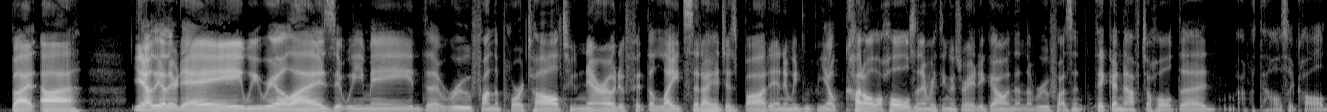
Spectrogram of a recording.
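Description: In a very clean recording with a silent background, a voice with an American accent speaks at a fairly quick pace in a monotone, flat intonation. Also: woman, very deep, low pitch for a woman, big swings in loudness. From New York. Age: 50s. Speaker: self-help author. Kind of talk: interview.

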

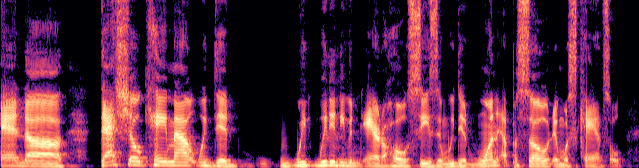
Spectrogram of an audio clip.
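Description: Recorded very cleanly against a silent background, a man talks at a medium pitch and a fairly quick pace, with ordinary pitch variation and a bright, sharp tone. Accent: New York. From New York City. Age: 40s. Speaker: comedian. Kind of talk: casual chat. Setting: studio.

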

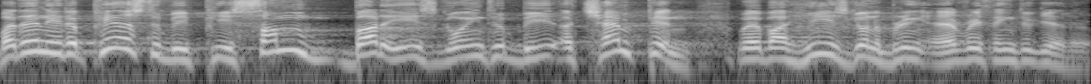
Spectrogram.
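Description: A man speaks in a high pitch at a very fast pace, with hardly any pauses. His pitch swings very widely. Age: old. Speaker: visiting preacher. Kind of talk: sermon.

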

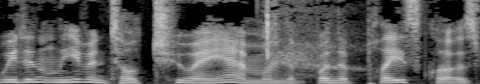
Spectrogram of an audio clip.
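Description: A woman with a plain, everyday voice speaks at a medium pitch and a moderate pace, her intonation fairly even. The sound is dry and close with no echo, over a quiet background. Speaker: podcast co-host. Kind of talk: casual chat.

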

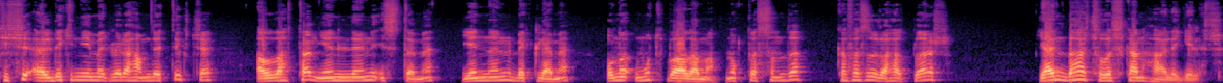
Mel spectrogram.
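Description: Captured on a very clean recording with a silent background, a man speaks at a fairly high pitch in a dark, mellow tone. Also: ordinary pitch variation, moderate pace. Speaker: Quran teacher. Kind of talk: religious lecture.

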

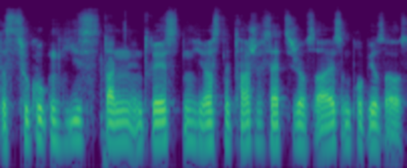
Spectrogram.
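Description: A man speaks at a fairly low pitch with a dark, mellow tone. The sound is dry and close, without any echo. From Saxony, near Chemnitz. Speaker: para ice hockey national player. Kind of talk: interview.

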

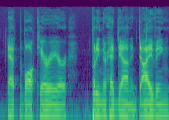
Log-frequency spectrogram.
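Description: A man with an unremarkable speaking voice and fairly low pitch talks at a moderate pace. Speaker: sports podcast host. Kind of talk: interview.

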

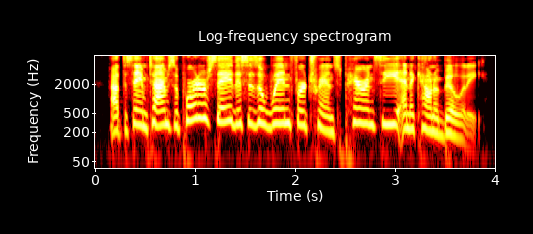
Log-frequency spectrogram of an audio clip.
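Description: Talking at a very fast pace with lively intonation and an upbeat tone, a woman has a bright, sharp voice on a very clean recording with a silent background. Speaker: news podcast host. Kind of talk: news reading, scripted daily news briefing. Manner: brisk, clear, upbeat newscaster delivery; steady, even pacing with a polished, professional tone.

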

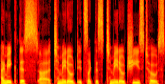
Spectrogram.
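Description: On a very clean recording with a silent background and a dry, close sound with no echo, a woman has an unremarkable speaking voice, a fairly low pitch, fairly even intonation and a moderate pace. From US South (Dallas, Texas). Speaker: cookbook author and food writer. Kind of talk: interview.

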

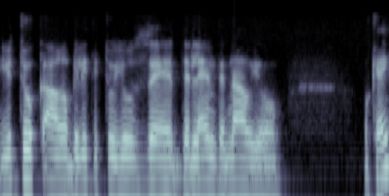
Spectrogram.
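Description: The speaker talks at a very slow pace with an Israeli accent. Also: man. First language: Hebrew. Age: 40s. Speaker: army veteran and tactical trainer. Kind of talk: interview. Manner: halting.

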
